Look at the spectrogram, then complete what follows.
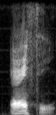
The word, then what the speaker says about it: offal: Awful. It's literally, it actually sounds more like awful.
